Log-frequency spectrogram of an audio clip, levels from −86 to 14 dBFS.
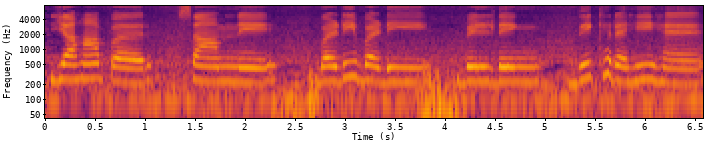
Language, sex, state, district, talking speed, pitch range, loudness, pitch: Hindi, female, Haryana, Rohtak, 80 wpm, 210-245 Hz, -15 LUFS, 230 Hz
